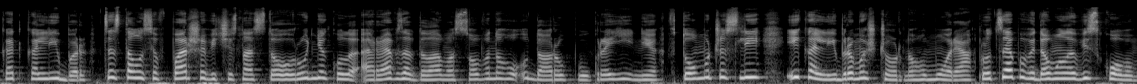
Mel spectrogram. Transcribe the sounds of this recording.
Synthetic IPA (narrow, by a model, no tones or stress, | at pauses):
kɛt̪kɐlʲibert̪sɛst̪ɑlˠɔsʲɐwpɛrʃɛʋʲid̪ʃisnɑt͡sʲɐ̥t̪ɔɦɔɦɾudʲnʲɐkɔlˠɪʔɛɾɛfzɐwd̪ɐlˠɑmɐsɔʋɐnɔɦɔʔʊd̪ɑɾʊpɔːkɾɐjinʲiw̥t̪ɔmʊt͡ʃɐsʲlʲiikɐlʲibɾɐmɪʃt͡ʃɔrnɔɦɔmɔɾʲɐpɾɔt̪sɛpɔʋʲid̪ɔmɪlˠɪʋʲisʲkɔʋɪm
